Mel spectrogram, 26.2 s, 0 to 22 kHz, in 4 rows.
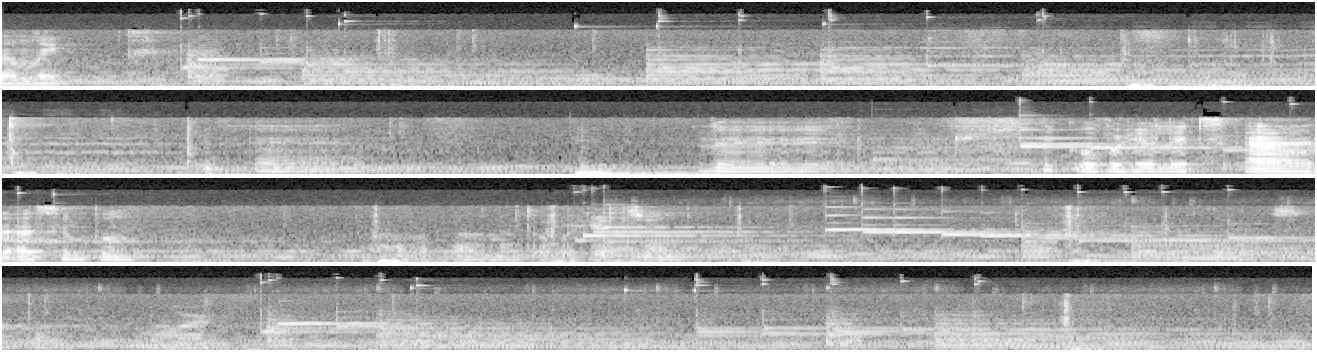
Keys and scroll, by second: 5.8 ctrl+-, 9.3 Delete.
